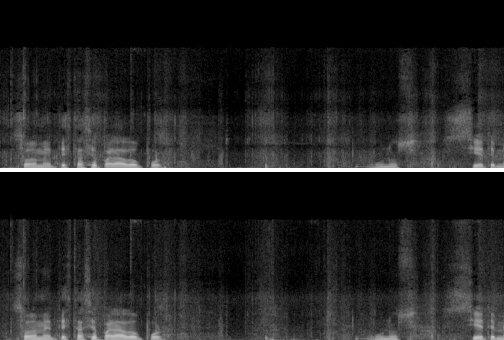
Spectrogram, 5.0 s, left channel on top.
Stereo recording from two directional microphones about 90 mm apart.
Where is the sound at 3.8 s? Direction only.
70° right (ahead or behind).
